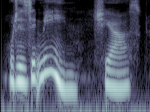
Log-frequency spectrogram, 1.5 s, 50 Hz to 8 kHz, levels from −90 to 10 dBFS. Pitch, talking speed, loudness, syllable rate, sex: 190 Hz, 240 wpm, -16 LUFS, 5.2 syllables/s, female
